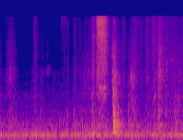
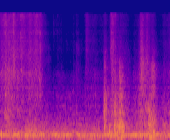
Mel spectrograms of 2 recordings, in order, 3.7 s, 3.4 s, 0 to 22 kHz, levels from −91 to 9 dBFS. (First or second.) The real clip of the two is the first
